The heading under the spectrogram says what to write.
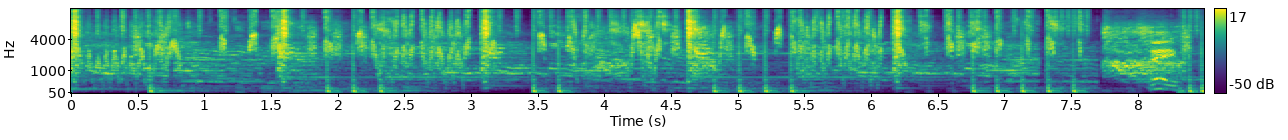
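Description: DJ turntable scratching, with quick back-and-forth record scrapes cutting in rhythmic bursts over a pounding low beat, loud and busy for the whole stretch with no voices.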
